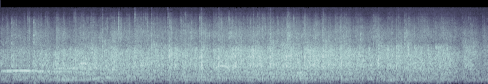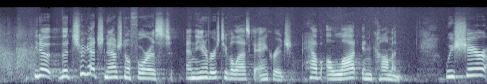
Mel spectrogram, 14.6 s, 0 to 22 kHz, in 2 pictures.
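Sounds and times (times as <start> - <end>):
youth forum audience clapping: 0.0 - 8.1
speech: 7.8 - 13.4, 14.0 - 14.6.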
